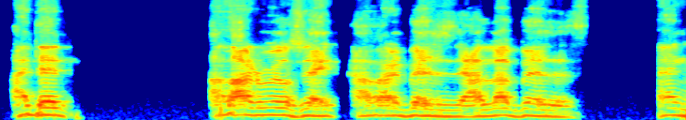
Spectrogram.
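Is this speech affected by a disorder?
Yes: ALS/MND.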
